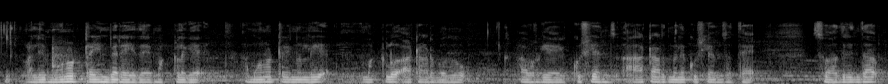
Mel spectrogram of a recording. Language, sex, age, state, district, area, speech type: Kannada, male, 30-45, Karnataka, Bangalore Urban, urban, spontaneous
